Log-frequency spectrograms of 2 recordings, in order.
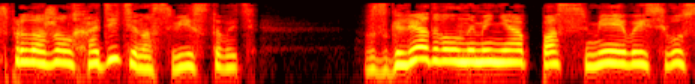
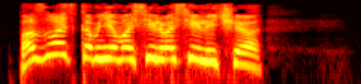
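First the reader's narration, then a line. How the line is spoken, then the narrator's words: Sudden shout. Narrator (Russian): Вдруг он крикнул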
